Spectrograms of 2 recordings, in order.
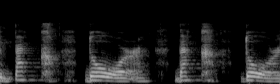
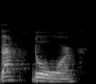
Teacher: they follow each other without releasing the first consonant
